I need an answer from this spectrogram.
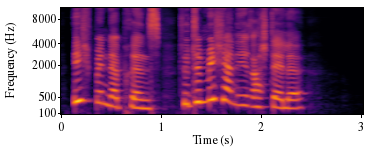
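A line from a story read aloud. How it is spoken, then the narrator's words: High, surprisingly loud voice. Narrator (German): Seine Stimme klang hoch, doch erstaunlich laut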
